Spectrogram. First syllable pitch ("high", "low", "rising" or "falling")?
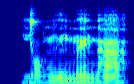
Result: low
